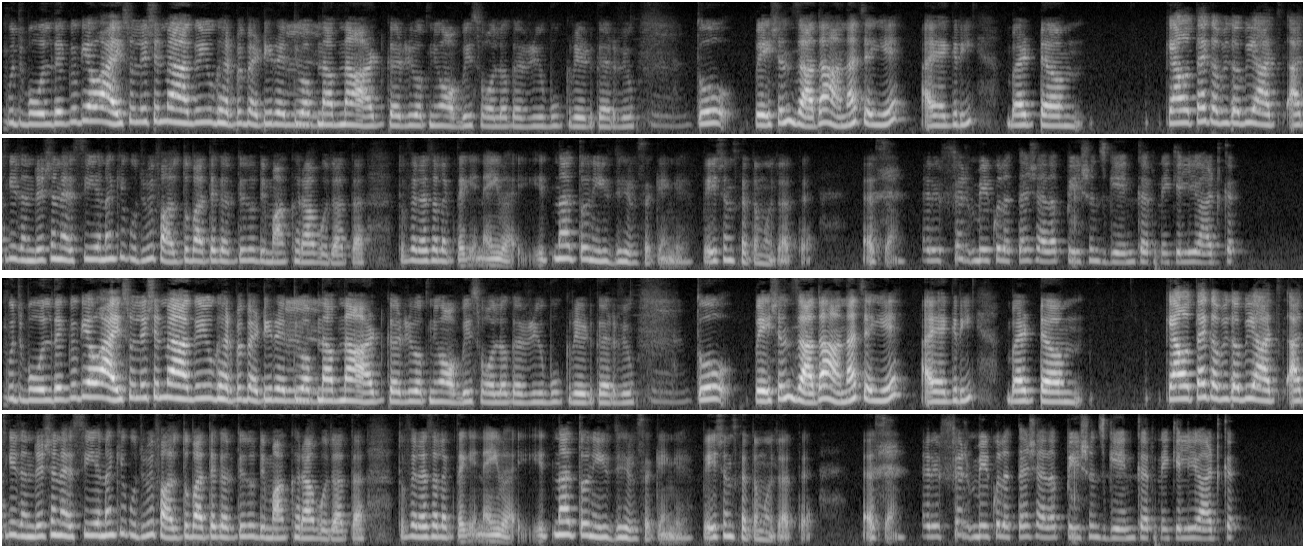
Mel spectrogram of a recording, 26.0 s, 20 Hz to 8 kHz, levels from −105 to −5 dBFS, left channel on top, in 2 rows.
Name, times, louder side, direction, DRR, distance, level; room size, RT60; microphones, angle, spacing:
voice 1, 0.0-6.7 6.9-7.3 7.5-10.8 11.6-20.9 21.6-22.0, right 4 dB, 30° right, 0.3 m, -30 dB
voice 2, 2.8-3.4 6.5-6.9 21.7-25.3, right 2 dB, 55° right, 1.0 m, -39 dB
6.0 x 3.3 x 5.6 m
head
